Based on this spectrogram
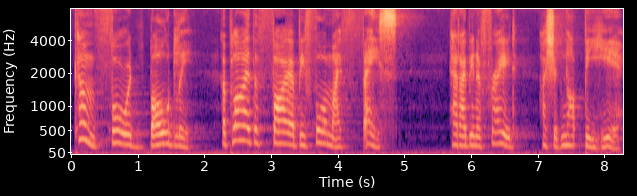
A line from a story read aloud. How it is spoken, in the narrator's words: the martyr exclaimed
